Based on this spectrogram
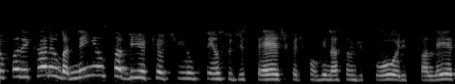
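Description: Her intonation rises and falls in a lively way. The woman keeps to a moderate speed. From São Paulo, East Zone (Cidade Tiradentes). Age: 20s. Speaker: visual artist and singer. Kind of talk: casual chat.

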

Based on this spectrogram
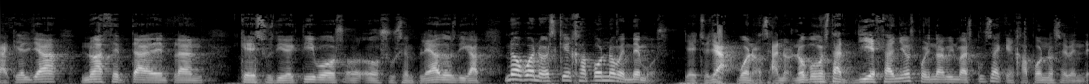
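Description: Over a quiet background, a man with a fairly low pitch and a bright, sharp tone talks at a fairly quick pace with lively intonation and hardly any pauses. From Seville, Spain. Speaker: podcast co-host. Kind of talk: casual chat.

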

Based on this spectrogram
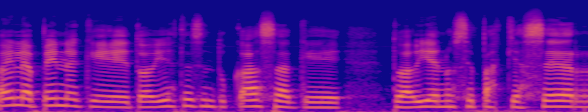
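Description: The recording is very clean, its background silent. It has an unremarkable speaking voice at a moderate pace, with fairly even intonation. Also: woman. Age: 20s. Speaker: podcast host. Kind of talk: personal monologue.

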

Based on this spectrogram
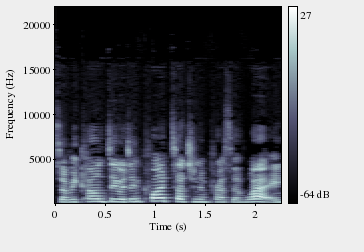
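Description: A woman speaks at a high pitch in a warm tone. The background is quiet. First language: not English. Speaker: fantasy author. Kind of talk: casual interview. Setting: remote call across time zones. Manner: warm, laughs often.

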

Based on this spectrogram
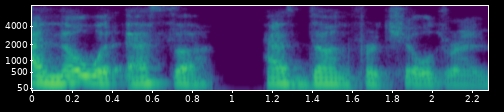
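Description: A woman's normal speaking voice, fairly low and fairly quick, with an American accent and ordinary pitch variation. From New Jersey, Irvington near Newark. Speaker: education advocacy CEO, former science teacher. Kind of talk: interview.

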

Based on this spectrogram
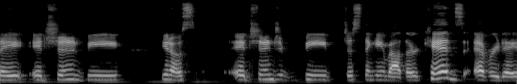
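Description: A woman's bright, sharp voice in an American accent, dry and close with no echo, at a moderate pace with fairly even intonation. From Texas, Dallas-Fort Worth area. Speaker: bilingual educator. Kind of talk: interview.

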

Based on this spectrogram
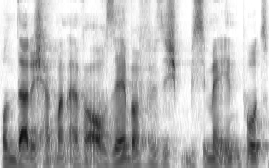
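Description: A man's fairly low voice with a bright, sharp tone at a very fast pace. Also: quiet background. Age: 20s. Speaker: personal trainer. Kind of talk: casual chat. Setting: small fitness studio room.

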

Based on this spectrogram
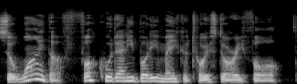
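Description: On a very clean recording with a silent background, a man with an English accent talks at a fairly quick pace, his pitch swinging very widely. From England. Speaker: movie blogger and podcaster. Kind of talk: casual sweary movie review podcast. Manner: casual, irreverent, sweary.

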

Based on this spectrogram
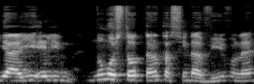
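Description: The man here speaks at a fairly quick pace. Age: 20s. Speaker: sports show co-host. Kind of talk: live show discussion. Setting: at home.

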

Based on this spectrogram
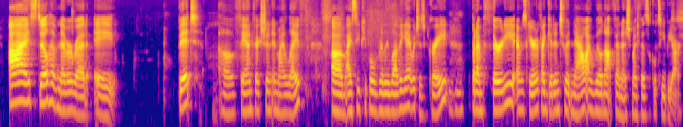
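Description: Speaking at a moderate pace, a woman with a fairly low pitch and a bright, sharp tone uses ordinary pitch variation. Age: 30s. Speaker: podcast co-host. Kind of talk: casual chat.

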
